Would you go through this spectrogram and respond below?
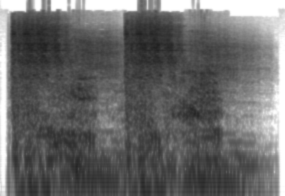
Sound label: Hit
